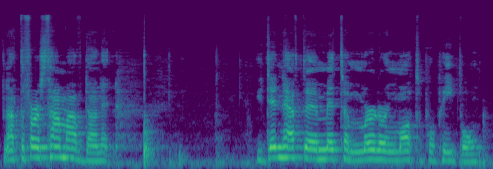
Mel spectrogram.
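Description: A woman improvising a toy play video and voicing every figure herself, rambling and hesitant with many pauses and restarts. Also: on the low side, a little hiss or hum. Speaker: toy video creator voicing all characters.

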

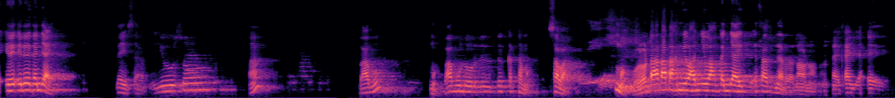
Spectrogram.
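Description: A man's voice: medium pitch, sing-song, measured pace, lo-fi sound. A man with a Senegalese French accent teaching a class, questioning students and repeating key words with emphasis. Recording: echoey classroom with long reverb.

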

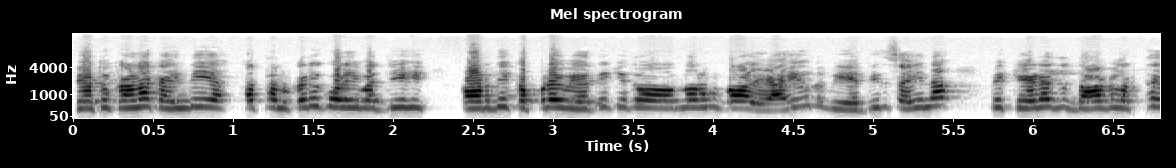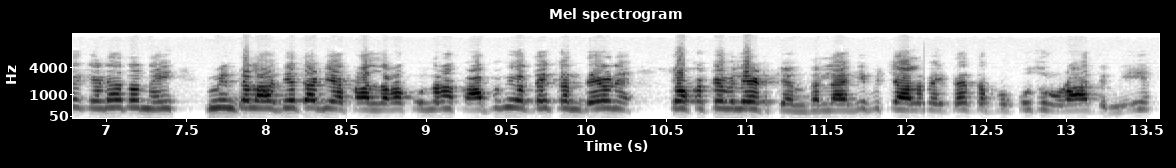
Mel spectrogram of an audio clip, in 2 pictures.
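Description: A woman's voice: extremely high pitch, fairly even intonation, fast, hardly any pauses. A woman playing a complaining mother-in-law in a family drama, scolding as she talks. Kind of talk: amateur family drama acting. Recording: dull lo-fi recording.

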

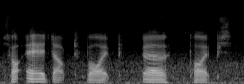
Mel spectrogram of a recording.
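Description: Slight background noise sits under this slow, steady, lowish male voice. He's an urban explorer from England, wandering outside and through derelict farm barns, chatting to viewers and thinking out loud in a relaxed narration of the abandoned site.

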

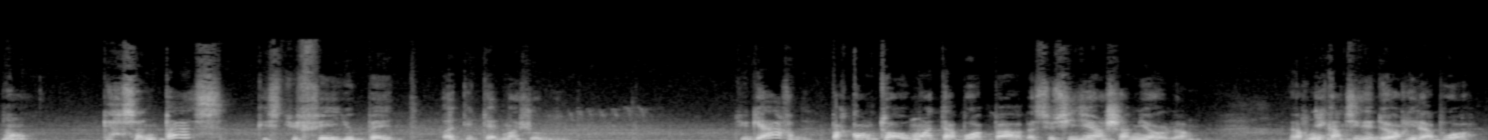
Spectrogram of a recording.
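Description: A woman's voice: mid-range voice, sing-song, normal speed, slight background noise. A French woman vlogging at home, scolding and cooing at her cats in a chatty way and tagging "hein" onto everything. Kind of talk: casual vlog talking to her pets.

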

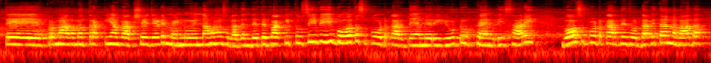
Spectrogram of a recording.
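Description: A woman's voice: high voice, roomy sound, slight background noise. A woman vlogger with a Malwai Punjabi accent, talking to camera in a heartfelt, thankful way and repeating herself. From Punjab, India. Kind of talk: casual talk to camera.

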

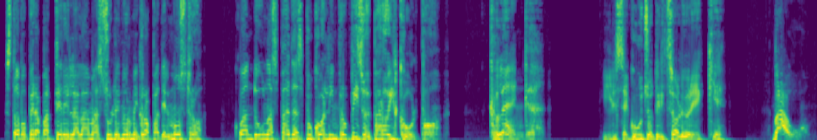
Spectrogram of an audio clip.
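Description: A man narrating an audiobook in the first person, with expressive, dramatic storytelling. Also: high-pitched, no room sound.

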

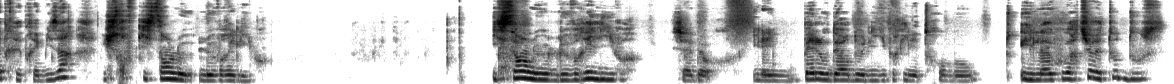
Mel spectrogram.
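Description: Chatty high-voiced young Frenchwoman. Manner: chatty, giggly, self-deprecating. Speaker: booktuber. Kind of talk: casual book haul vlog.

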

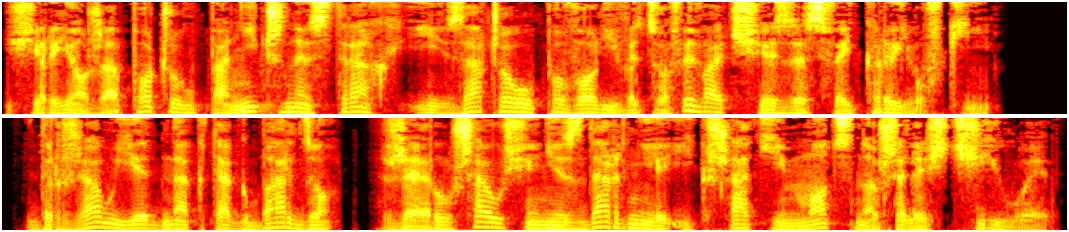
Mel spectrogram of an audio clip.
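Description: A man narrating an audiobook in a calm, even storytelling manner. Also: low voice, unhurried, slightly rough, no room sound, clean studio sound.

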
